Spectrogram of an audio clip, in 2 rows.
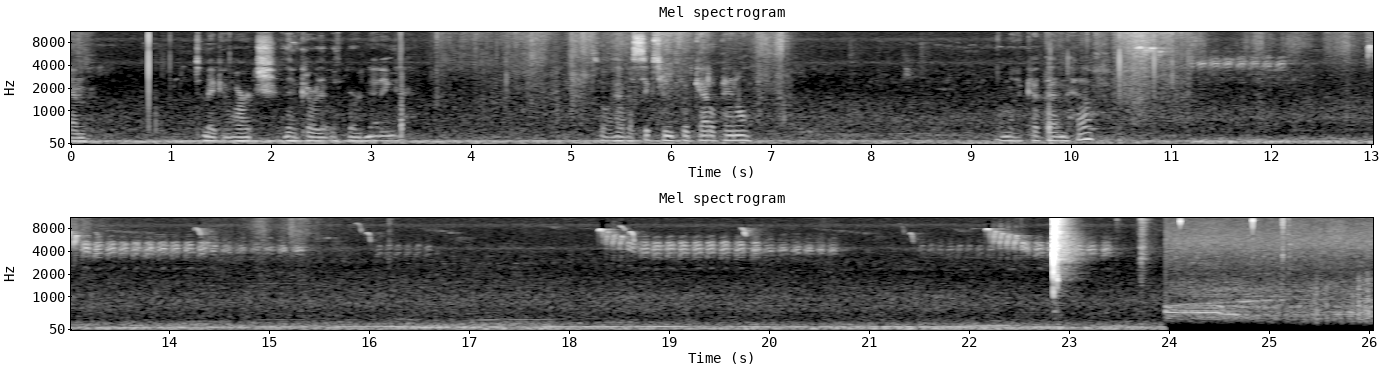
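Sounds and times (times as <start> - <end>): sharp click: 22.8 - 24.2.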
